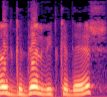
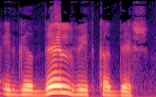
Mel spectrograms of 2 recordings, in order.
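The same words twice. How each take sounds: First: The words have the Aramaic vowel forms. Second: The words have the Hebrew vowel forms. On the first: The speaker calls it wrong. "ולא בשני שבעים" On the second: The speaker calls it right. "עברי לא תרגום"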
